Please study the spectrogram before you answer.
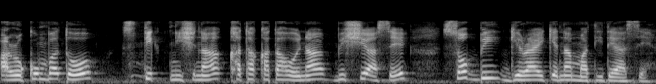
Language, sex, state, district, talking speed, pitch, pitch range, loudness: Nagamese, male, Nagaland, Dimapur, 175 wpm, 220 Hz, 205-255 Hz, -16 LUFS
